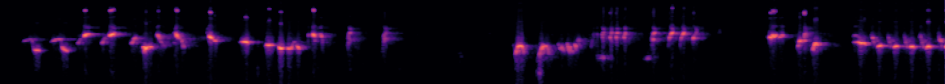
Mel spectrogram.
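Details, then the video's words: Greater green leafbird song, meant as a training master for songbirds: bursts of varied whistled and chirping notes, fast and irregular, broken by silent gaps of one to two seconds, ending in a string of repeated slurred whistles. "Masteran Suara Cucak Ijo"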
